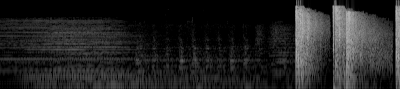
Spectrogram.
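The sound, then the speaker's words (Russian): Soldiers firing gunshots in volleys: a sustained tonal musical passage gives way to a few sharp, loud cracking shots in quick succession. “Первые выстрелы прозвучали слегка в разнобой, зато потом господа военные начали палить чуть ли не залпами.”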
